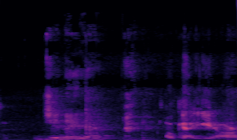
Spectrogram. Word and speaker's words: Janayah: How do you pronounce it? Janayah.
